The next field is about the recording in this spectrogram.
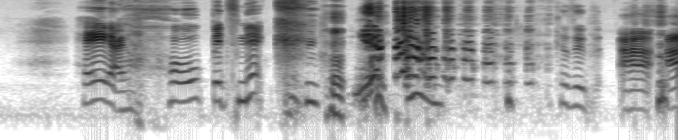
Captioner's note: all laugh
